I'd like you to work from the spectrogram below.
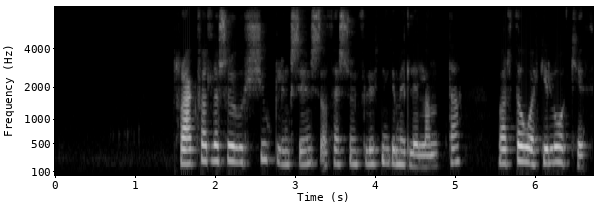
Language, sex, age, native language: Icelandic, female, 40-49, Icelandic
